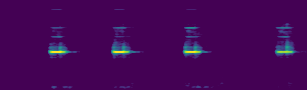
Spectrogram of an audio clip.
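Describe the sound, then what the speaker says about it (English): A kitchen timer, set while food simmers on the stove, gives four short, evenly spaced electronic beeps, clear and close in an otherwise quiet room. "I'm going to lower the heat so it'll just be at a simmer, and then I'm going to set my timer"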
